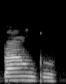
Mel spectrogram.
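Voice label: "bangle", Nigerian Pidgin, female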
